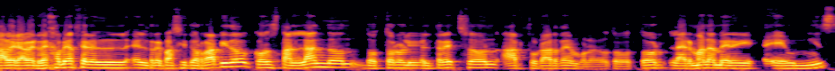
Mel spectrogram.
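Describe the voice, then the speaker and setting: A man in an ordinary speaking voice, medium pitch, ordinary pitch variation, moderate pace and hardly any pauses. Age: 40s. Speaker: podcast host. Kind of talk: casual chat. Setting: studio.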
